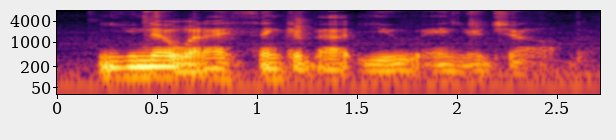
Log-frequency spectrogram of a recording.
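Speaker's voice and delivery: soft, hushed half-whispered voice. Speaking in character, half-whispering back to her. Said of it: "I do whisper back to her".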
